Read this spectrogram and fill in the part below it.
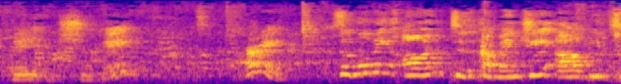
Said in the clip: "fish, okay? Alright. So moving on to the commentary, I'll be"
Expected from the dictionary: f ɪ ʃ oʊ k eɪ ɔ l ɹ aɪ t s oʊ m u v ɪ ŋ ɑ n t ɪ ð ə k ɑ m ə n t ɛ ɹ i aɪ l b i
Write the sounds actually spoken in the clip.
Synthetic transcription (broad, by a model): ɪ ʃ oʊ k eɪ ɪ ɹ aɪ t s oʊ m u v ɪ ŋ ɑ n t ɪ ð ə k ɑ m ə n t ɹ i aɪ l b i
